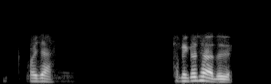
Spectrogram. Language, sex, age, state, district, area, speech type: Manipuri, male, 18-30, Manipur, Kangpokpi, urban, conversation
